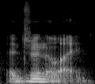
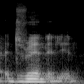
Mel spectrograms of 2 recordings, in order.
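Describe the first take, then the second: First: The final syllable sounds like 'line'. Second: The final syllable sounds like 'lin'. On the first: The speaker calls it wrong. "not adrenaline. As I thought in the beginning" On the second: The speaker calls it right. "ends like L I N. So in reads like in"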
